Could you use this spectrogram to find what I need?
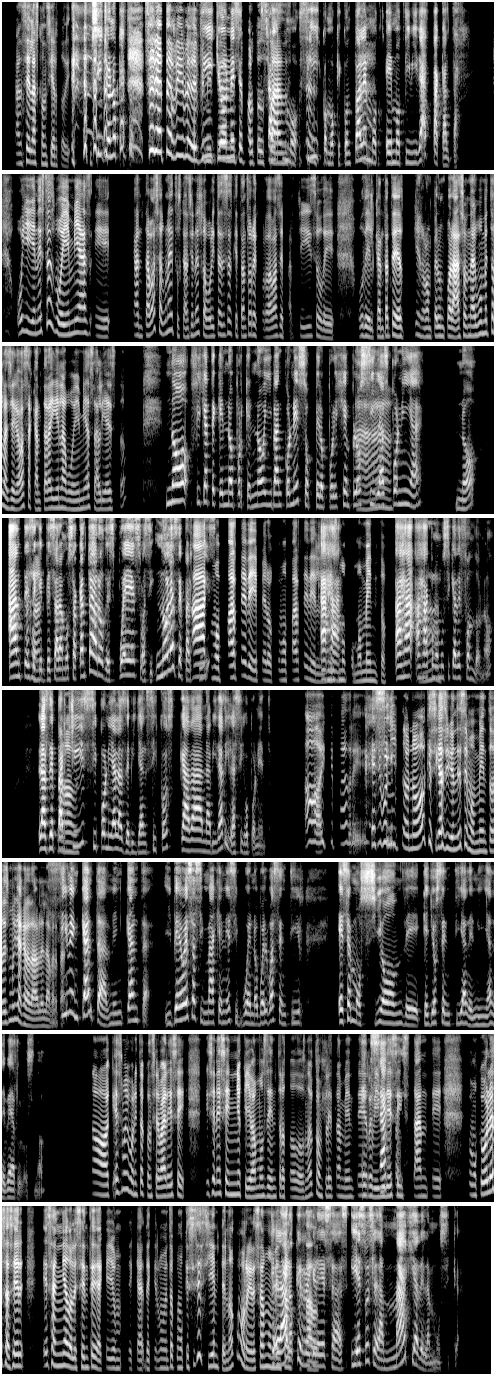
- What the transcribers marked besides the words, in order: laugh; chuckle; laughing while speaking: "Sí"; other background noise
- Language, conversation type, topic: Spanish, podcast, ¿Qué objeto físico, como un casete o una revista, significó mucho para ti?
